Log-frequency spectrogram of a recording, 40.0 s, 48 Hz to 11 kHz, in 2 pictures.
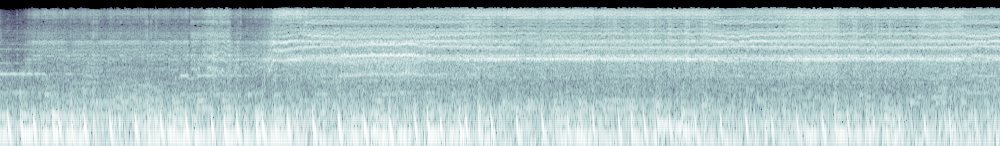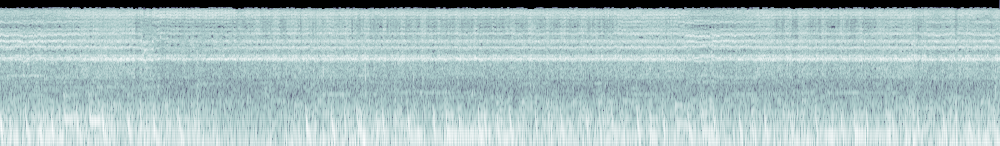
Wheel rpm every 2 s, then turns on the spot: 40, 60, 90, 160, 160, 160, 160, 160, 160, 160, 160, 160, 160, 160, 160, 160, 160, 160, 160, 160.
none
